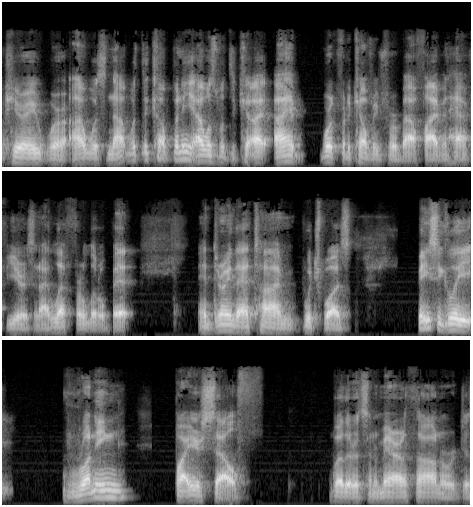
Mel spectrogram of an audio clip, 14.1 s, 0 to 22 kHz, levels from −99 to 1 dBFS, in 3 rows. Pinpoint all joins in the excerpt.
0:07.7

